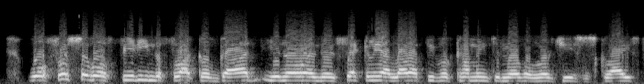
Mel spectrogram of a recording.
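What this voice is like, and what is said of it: Non-native accented English. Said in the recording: “my accent... my accent never left me”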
